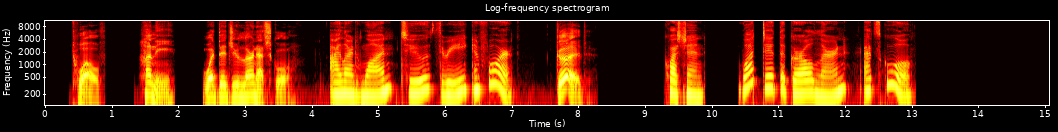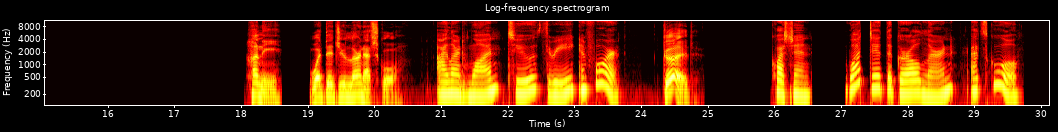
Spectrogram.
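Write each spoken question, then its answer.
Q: Question. What did the girl learn at school?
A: Numbers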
